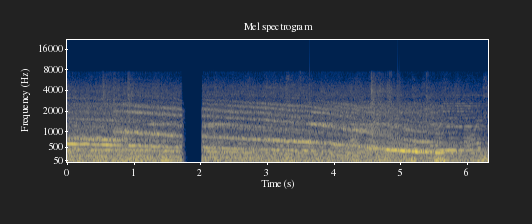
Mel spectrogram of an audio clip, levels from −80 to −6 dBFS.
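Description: At 0.88 s the playback device ran short of new audio and replayed its last buffer, a repeated buffer of about 23 ms, which fits a 1024-sample buffer. The same fragment of this everyday sound plays twice with a hard join, heard as a quick click-like stutter.

From 1.72 to 2.05 s, packets were likely held up in transit until the jitter buffer emptied, causing a call audio freeze. The receiver stretches the last sound into a fading buzz that drops to silence for about 210 ms, 310 ms in all. When audio resumes nothing is missing, but everything after runs about 310 ms late.

Further buffer underruns repeat a buffer at 2.16 s (two extra plays, a slightly longer stutter of about 50 ms), 3.65 s and 4.97 s. All of this passes through the G.722 call codec at 64 kbps, which leaves nothing above 8 kHz.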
